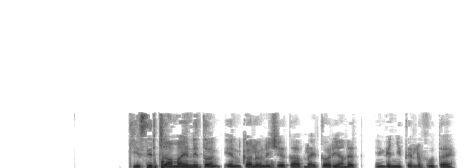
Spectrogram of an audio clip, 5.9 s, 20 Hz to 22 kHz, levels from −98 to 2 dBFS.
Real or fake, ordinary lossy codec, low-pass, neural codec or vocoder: real; MP3, 32 kbps; 7.2 kHz; none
